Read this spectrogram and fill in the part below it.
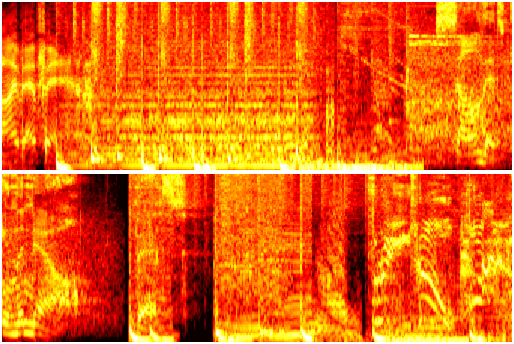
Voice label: sports splat radio imaging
